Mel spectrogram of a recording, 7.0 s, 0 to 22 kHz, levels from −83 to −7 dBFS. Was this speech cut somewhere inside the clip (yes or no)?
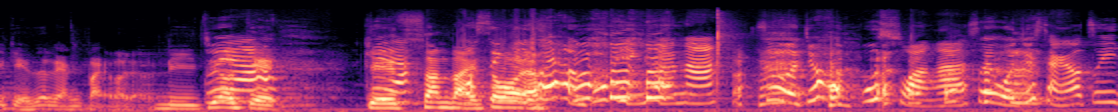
no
